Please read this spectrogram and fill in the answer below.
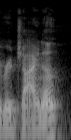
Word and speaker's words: Regina: yeah here it comes I originally we thought it was a Reginald it's not it's not we got corrected by a local we were like use shirts it's Regina all right what does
